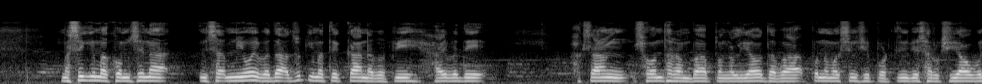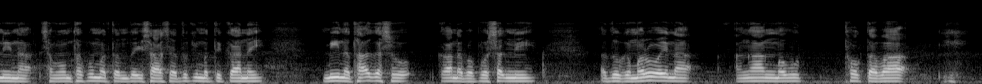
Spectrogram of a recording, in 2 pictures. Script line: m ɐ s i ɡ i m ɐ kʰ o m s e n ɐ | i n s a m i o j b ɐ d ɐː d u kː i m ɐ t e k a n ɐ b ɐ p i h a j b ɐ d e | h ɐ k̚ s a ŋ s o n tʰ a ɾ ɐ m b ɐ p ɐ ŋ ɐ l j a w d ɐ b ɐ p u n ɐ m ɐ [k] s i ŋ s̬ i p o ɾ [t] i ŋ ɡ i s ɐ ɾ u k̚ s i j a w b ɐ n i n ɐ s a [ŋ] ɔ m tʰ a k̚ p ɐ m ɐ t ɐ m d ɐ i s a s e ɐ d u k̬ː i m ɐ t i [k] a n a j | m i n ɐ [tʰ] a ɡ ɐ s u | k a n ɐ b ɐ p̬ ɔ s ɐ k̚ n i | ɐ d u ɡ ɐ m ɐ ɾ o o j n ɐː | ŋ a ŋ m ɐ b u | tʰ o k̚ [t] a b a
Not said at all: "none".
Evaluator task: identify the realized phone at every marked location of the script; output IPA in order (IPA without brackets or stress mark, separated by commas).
k, t, ŋ, k, tʰ, t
